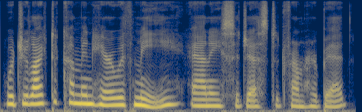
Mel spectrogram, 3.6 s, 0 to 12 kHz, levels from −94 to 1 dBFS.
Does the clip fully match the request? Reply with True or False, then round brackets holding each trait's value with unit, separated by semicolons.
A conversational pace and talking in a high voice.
False (230 wpm; 205 Hz)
